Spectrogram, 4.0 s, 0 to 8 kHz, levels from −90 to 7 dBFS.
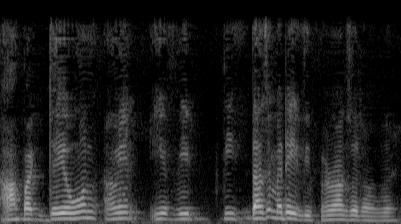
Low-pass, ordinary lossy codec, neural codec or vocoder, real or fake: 7.2 kHz; none; codec, 16 kHz, 1.1 kbps, Voila-Tokenizer; fake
